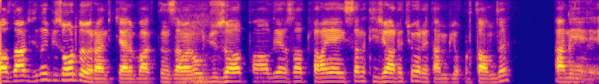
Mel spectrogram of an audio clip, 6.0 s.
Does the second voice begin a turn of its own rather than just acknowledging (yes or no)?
no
